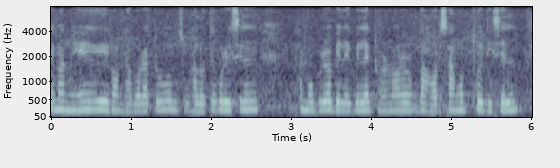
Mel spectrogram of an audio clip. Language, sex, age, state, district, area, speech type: Assamese, female, 18-30, Assam, Nagaon, rural, spontaneous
